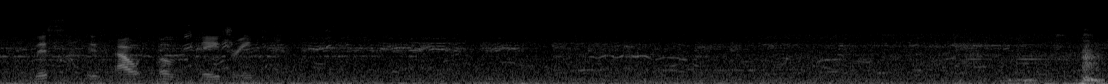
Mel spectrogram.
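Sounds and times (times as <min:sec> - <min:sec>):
low outdoor rumble: 0:00.0 - 0:11.0
distant voices calling out: 0:00.3 - 0:05.3.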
